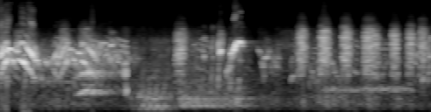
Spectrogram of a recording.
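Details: Budgies eating in a flock: whistled rising squawks open, then scattered chirps and a run of short rhythmic clicks near the end.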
